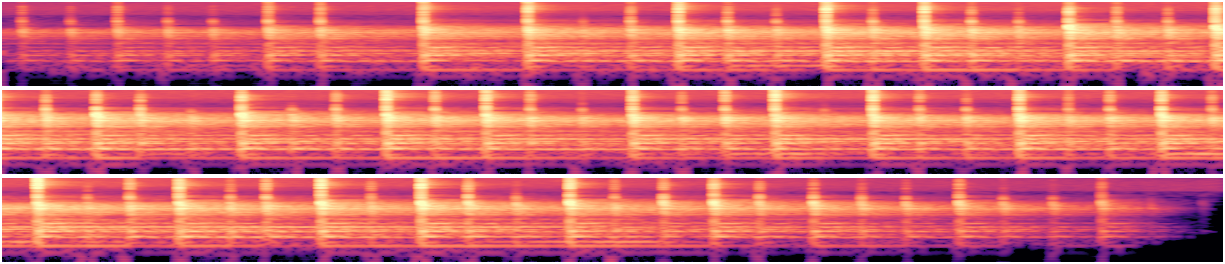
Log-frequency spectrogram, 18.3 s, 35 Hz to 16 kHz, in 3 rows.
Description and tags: propane tank dry 8th note beat
Field recording of approximately 500 gallon empty propane tank being repeatedly struck by a tree branch in a syncopated 8th note pattern about 120bpm.
Recorded with Zoom H4N recorder. For the most part, sounds in this pack just vary size of branch and velocity of strike.
hit, pattern, propane, reverberation, wood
